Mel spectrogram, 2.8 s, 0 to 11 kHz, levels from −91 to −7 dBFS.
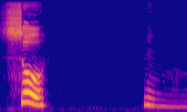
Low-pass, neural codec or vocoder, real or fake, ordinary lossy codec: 9.9 kHz; none; real; AAC, 64 kbps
